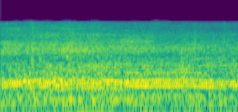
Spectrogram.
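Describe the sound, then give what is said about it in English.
A dump truck on the next block, its heavy diesel engine droning steadily, a dense low rumble with a gritty midrange roar that holds at an even, loud level throughout, with no voices. “Dump truck on the next block.”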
